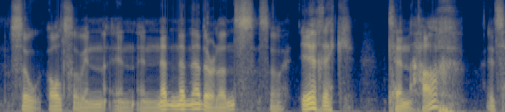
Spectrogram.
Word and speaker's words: Erik ten Hag: So Erik ten Hag is how it's almost pronounced in the Netherlands, which most British journalists and fan content people say Erik ten Hag, which is not correct pronunciations.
